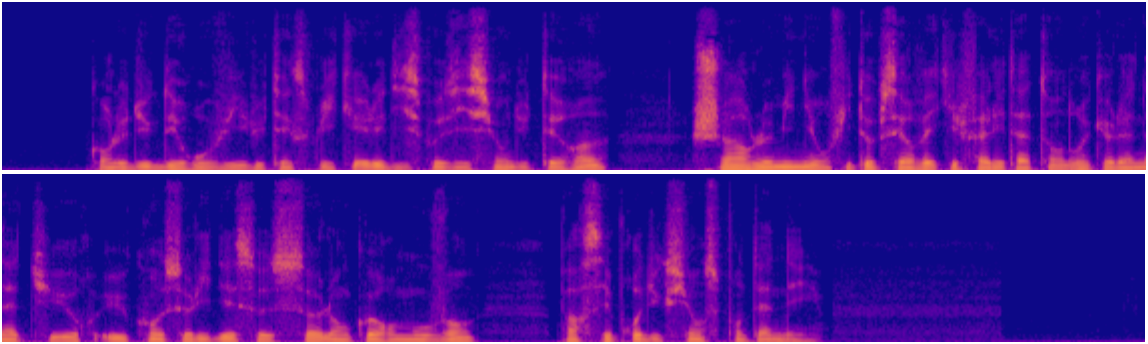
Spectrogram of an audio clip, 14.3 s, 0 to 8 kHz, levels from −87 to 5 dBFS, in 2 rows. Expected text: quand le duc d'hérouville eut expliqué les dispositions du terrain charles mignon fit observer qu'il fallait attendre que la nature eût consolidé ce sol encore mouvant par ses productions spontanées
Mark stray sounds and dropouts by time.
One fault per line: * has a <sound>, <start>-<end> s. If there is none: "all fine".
all fine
